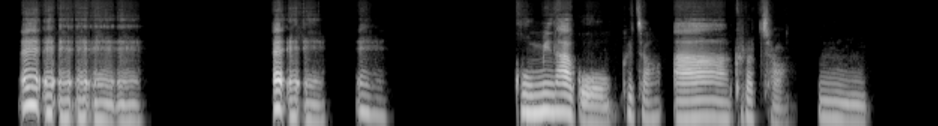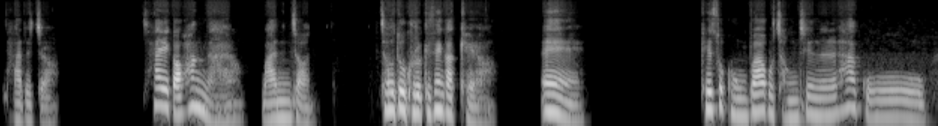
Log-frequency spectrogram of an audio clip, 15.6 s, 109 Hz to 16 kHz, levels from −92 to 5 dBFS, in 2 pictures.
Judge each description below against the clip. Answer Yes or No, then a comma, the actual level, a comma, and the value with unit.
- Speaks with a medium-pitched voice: Yes, medium, 155 Hz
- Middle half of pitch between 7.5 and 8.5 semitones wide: No, wide, 5.8 semitones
